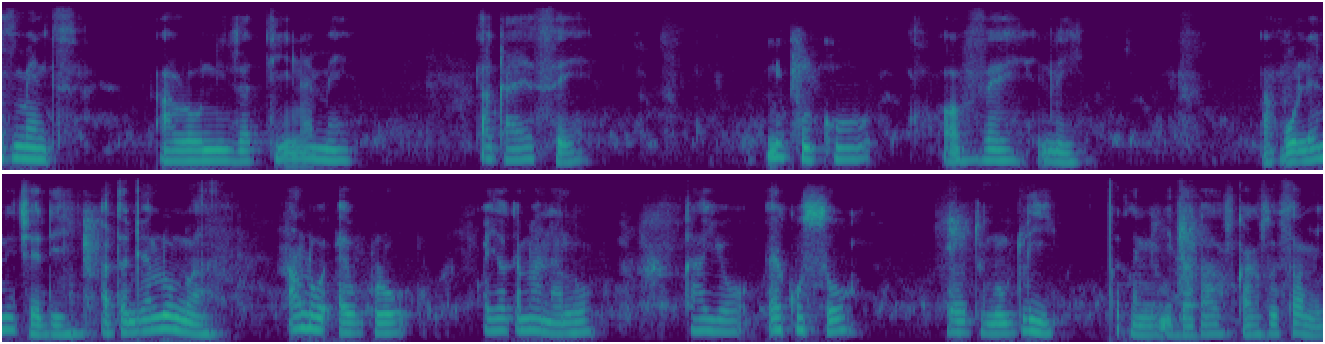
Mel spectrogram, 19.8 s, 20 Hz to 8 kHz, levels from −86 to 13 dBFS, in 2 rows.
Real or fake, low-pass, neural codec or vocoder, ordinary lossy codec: fake; 7.2 kHz; codec, 16 kHz, 4 kbps, X-Codec, HuBERT features, trained on LibriSpeech; MP3, 64 kbps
